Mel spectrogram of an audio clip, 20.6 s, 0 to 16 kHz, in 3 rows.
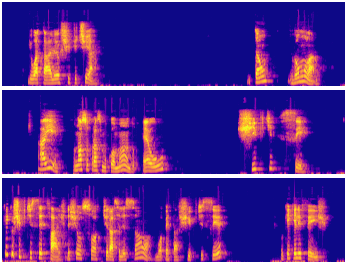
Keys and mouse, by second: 7.3-15.2 middle drag, 15.2 a, 18.0 shift+c, 19.4-20.5 middle drag.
